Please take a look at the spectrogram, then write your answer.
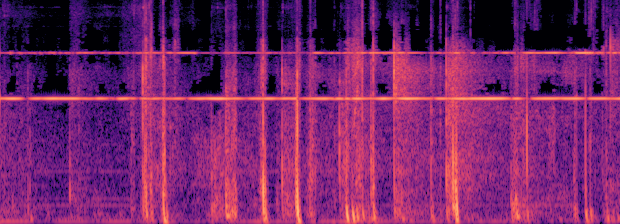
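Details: Weird beeping noise at Westminster School Amman, source unknown; thin piercing high electronic tone rings on over footsteps and handling knocks, recurring.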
